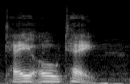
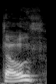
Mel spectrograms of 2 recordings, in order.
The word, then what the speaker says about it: Thoth: The TH is T to them. It is in here twice. The O is long. It is Teote. There are people that call it Thoth, but that is an Anglicization. That is English.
